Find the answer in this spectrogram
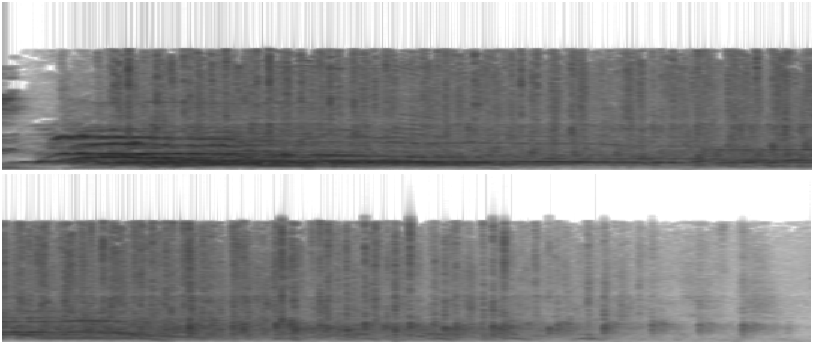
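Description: Audience cheering and applauding, with many high-pitched shrieks and cheers over the clapping. It swells about a second in and dies away over the last few seconds.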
